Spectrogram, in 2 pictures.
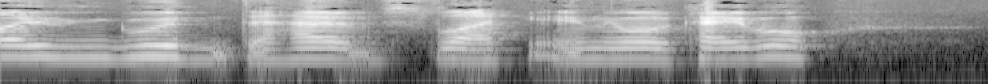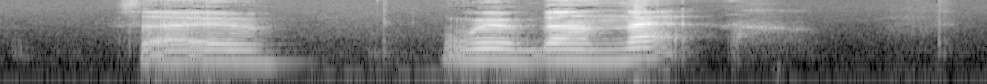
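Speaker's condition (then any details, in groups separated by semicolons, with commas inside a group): Cerebral palsy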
